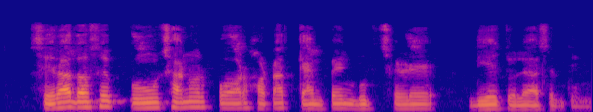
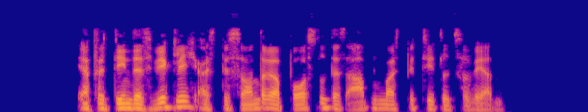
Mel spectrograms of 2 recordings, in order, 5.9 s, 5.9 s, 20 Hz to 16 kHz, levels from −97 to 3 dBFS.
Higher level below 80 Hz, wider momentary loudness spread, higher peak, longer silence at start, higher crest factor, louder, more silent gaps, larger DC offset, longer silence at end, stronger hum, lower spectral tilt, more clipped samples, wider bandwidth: second, -70 dBFS vs -46 dBFS; about the same, 11 LU vs 10 LU; second, -18 dBFS vs -4 dBFS; second, 0.35 s vs 0.8 s; about the same, 20 dB vs 22 dB; second, -37 LUFS vs -26 LUFS; neither; neither; second, 0 s vs 0.9 s; neither; about the same, -6 dB/octave vs -5.5 dB/octave; neither; first, 8 kHz vs 7 kHz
